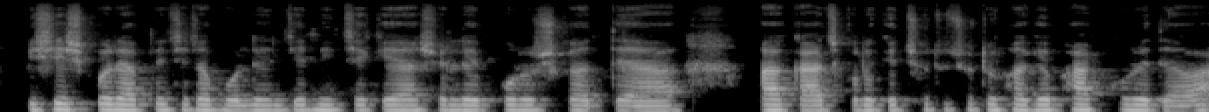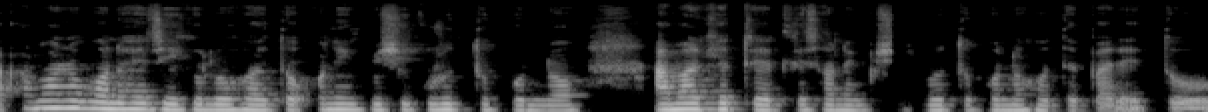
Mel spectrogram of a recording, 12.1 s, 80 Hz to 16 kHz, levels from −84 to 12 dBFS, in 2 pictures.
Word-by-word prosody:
বিশেষ 180 +1 +2
করে 180 -1 +4
আপনি 170 +1 -4
যেটা 170 -1 +1
বললেন 160 +1 0
যে 165 - 0
নিজেকে 165 0 -2
আসলে 165 0 0 0.2
পুরস্কার 165 -1 -1
দেওয়া 150 -1 0 0.5
আ - - +8
কাজগুলোকে 160 +1 0
ছোট, 175 -1 -10
ছোট 175 0 -8
ভাগে 170 0 +3
ভাগ 175 -1 +4
করে 170 -1 +3
দেওয়া। 155 +1 -2 0.2
আমারও 230 +1 +4
মনে 200 -1 +7
হয় 195 -1 +4
যেগুলো 175 -1 +3
হয়তো 170 0 +1 0.2
অনেক 180 0 +3
বেশি 175 +1 -1
গুরুত্বপূর্ণ। 175 -3 -2 0.6
আমার 190 +1 +7
ক্ষেত্রে 195 -2 -1
at 165 - -12
least 170 +1 -6
অনেক 165 -1 0
বেশি - - -8
গুরুত্বপূর্ণ 165 0 -3
হতে 160 0 -6
পারে। - - -5 0.2
তো 80 - -5
170 Hz, 180 wpm, -22 LUFS, 165-180 Hz, 0.6 s, আ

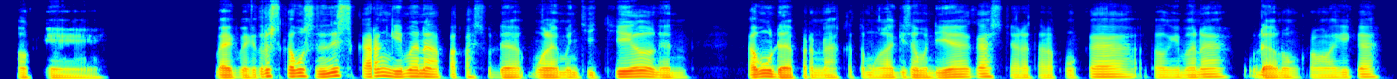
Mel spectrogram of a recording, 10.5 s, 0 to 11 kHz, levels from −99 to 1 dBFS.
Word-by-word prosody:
Oke. 85 -2 -5 0.9
Baik 95 -1 +4
baik, 90 0 -2
terus 135 - +2
kamu 130 +1 +5
sendiri 125 +7 +4
sekarang 145 0 +1
gimana? 120 -2 +4
Apakah 110 0 -8
sudah 95 -1 -2
mulai 95 -2 +1
mencicil 95 +6 +3
dan 95 -2 -2 0.5
kamu 100 +4 +6
udah 95 -5 +5
pernah 95 -1 -5
ketemu 95 0 -8
lagi 90 +1 -3
sama 95 -2 +1
dia 105 +5 +2
kah 120 +1 0
secara 95 -4 -8
tatap 90 0 -7
muka 110 +4 -1
atau 95 - -7
gimana, 100 +4 -2 0.2
udah 90 +1 +1
nongkrong 90 +1 -6
lagi 100 +1 -4
kah? 110 0 -2
95 Hz, 170 wpm, -26 LUFS, 90-110 Hz, 0.9 s, kamu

